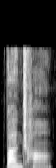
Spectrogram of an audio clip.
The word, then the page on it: 半场: bàn chǎng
